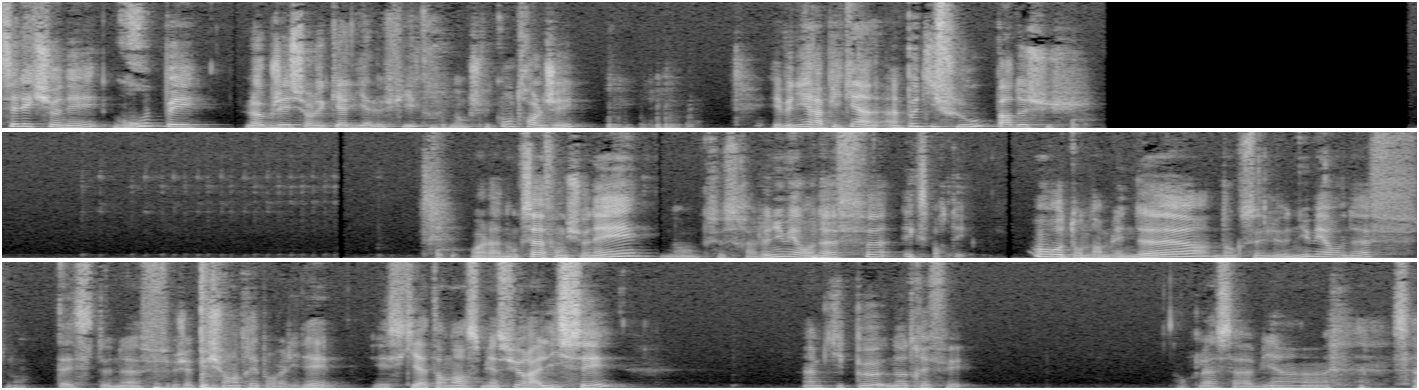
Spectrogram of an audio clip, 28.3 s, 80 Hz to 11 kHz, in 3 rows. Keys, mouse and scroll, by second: 4.1 ctrl+g, 8.9 click, 9.9 click, 10.4-12.1 drag, 13.5-14.8 drag, 14.8 KP_9, 15.7 click, 16.5 alt+Tab, 17.7 click, 18.3-19.4 drag, 19.9 KP_9, 23.7-28.3 drag.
